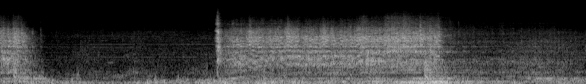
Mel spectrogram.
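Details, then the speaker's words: 1981 Ford F100 289 V8 just fitted with an Accel 8020 points eliminator, timing set with a timing light: brief cranking, then it catches quickly and settles into a steady, even idle. A clean, normal start. "Crank it. There you go. Little old 289. Sounds pretty good."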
